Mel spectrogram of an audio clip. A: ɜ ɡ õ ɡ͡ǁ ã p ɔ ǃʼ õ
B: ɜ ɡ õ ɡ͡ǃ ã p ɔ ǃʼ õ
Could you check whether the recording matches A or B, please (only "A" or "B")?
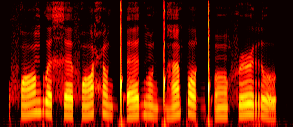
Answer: B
